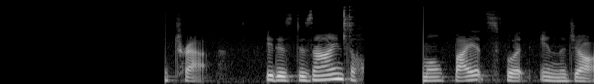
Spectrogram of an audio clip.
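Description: The clip opens with digital silence until 1.65 s, where the sound begins abruptly in the middle of an event. This is a cut-off start: capture or streaming began late, so the first part of the sound is missing. Unlike a slow fade-in or a natural pause before a sound, there is no rising attack and no room tone. The signal jumps from silence straight into the sound.

From 3.64 s to 4.23 s the sound halts mid-flow for about 0.59 s and then carries on. This is a playback stall, likely caused by the player running out of buffered data or its output thread being blocked. It is too long to be a brief dropout or a lost packet, which would leave a gap of a few milliseconds. It also differs from the opening fault because the sound was already running when it stopped.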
